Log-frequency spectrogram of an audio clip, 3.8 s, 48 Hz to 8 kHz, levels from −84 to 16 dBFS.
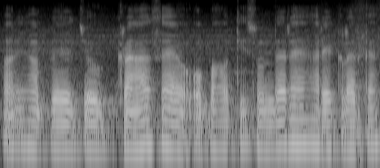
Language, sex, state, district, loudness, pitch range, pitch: Hindi, male, Chhattisgarh, Raipur, -20 LUFS, 95-105 Hz, 95 Hz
